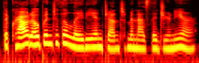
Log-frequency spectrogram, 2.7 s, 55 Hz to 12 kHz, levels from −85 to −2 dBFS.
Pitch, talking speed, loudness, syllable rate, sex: 225 Hz, 270 wpm, -21 LUFS, 6.7 syllables/s, female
